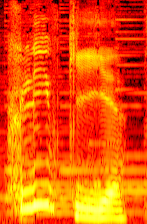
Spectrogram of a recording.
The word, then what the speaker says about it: Хливкие: «Хливкие» следует произносить с ударением на первом слоге, «Хрюкотали» — на третьем, а «Зелюки» — на последнем.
